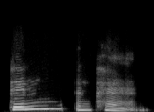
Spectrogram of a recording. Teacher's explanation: I sama e-nya ikut nasalized. And it is represented with a small diagretic above the vowels.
